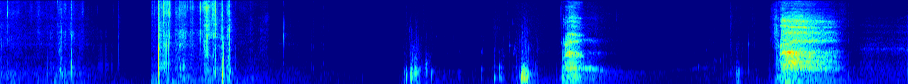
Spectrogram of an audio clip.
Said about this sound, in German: Das, was ihr da jetzt möglicherweise gehört habt, wenn es nicht zu subtil war, war das Herausdrücken und Einnehmen einer Kopfschmerztablette.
